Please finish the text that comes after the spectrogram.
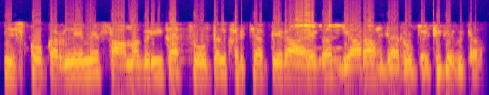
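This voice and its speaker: A man's voice: fairly high pitch, moderate pace, a little hiss or hum. A man speaking as a self-styled holy man on the phone, insistent and paternal, repeating himself and checking that he is understood. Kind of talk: phone conversation, sales pitch. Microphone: telephone. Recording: muffled lo-fi recorded phone call.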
